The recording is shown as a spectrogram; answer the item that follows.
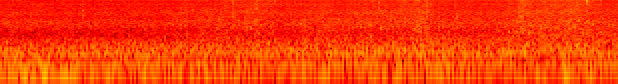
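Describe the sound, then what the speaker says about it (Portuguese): Ocean waves break at a sunny beach, a steady, loud broadband rush of surf and wind buffeting the microphone throughout, with no voices. "Vamos ver aqui a praia."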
